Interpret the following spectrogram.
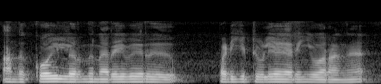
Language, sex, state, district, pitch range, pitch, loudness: Tamil, male, Tamil Nadu, Kanyakumari, 115-125 Hz, 120 Hz, -17 LUFS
